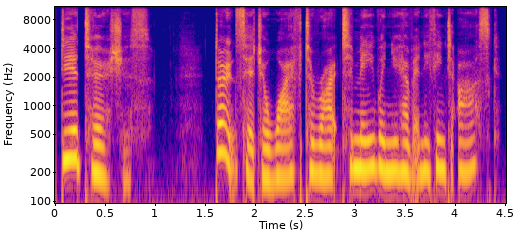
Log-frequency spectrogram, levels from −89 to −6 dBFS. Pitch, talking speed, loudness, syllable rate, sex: 210 Hz, 200 wpm, -17 LUFS, 5.4 syllables/s, female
